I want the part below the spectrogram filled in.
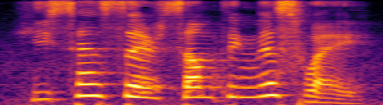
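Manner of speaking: very high, loud, delighted voice; smiling excitement. A narrator's reading. Elizabeth interpreting her conjured dog, excited high voice. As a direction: announce it with a big grin. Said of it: "still smiling".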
